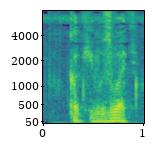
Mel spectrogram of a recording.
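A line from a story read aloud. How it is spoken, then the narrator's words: Quiet question. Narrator (Russian): Дымов спросил тихо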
